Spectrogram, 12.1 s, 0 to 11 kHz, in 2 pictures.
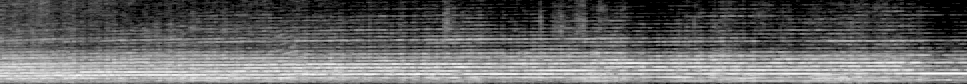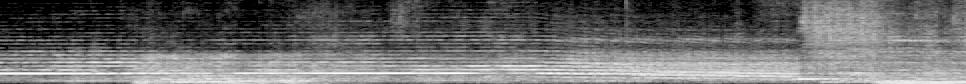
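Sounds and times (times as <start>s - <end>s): faint crowd: 0.0s - 12.0s
siren-like tone in dance music: 0.0s - 12.0s.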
